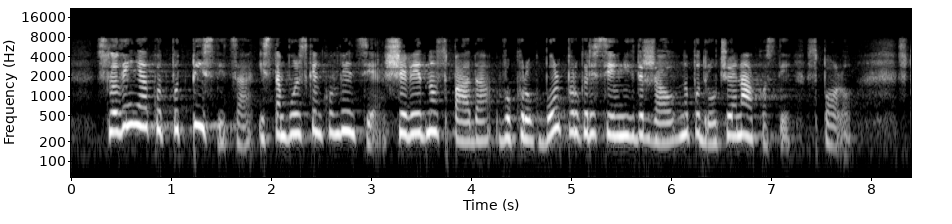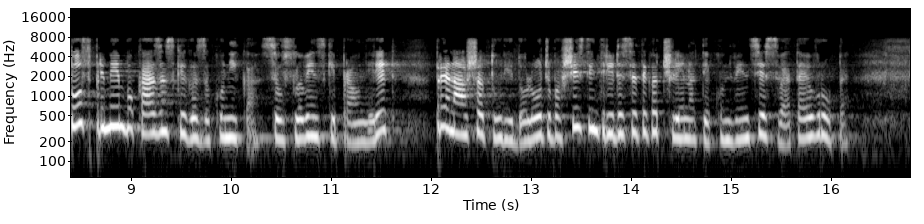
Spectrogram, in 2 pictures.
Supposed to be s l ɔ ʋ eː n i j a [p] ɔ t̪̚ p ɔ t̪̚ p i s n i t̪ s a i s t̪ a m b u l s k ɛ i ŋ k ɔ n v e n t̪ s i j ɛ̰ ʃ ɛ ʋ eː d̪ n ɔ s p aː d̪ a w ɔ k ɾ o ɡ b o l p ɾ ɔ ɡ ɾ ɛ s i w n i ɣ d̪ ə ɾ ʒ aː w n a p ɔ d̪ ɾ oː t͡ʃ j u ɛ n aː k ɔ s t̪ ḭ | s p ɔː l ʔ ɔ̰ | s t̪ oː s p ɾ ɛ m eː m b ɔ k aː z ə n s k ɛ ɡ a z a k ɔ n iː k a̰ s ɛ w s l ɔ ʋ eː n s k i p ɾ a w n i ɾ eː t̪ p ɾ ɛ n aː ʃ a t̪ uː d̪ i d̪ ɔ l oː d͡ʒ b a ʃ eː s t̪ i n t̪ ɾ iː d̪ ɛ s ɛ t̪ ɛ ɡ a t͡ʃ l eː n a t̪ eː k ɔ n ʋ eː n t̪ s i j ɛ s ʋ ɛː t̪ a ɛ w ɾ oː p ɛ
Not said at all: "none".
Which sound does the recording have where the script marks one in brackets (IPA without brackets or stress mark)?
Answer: k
